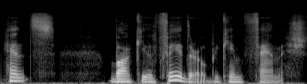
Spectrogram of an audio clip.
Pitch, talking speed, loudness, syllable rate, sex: 125 Hz, 80 wpm, -20 LUFS, 5.0 syllables/s, male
